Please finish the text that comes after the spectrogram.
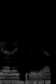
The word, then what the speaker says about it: Alegría: I mean, in Spanish it would be alegría, like that.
